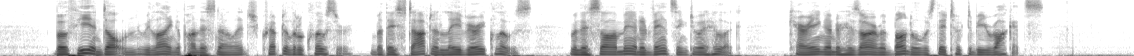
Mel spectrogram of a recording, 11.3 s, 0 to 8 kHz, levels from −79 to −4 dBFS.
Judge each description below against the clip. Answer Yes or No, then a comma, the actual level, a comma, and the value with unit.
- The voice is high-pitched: No, low, 115 Hz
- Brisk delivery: Yes, fast, 210 wpm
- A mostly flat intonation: Yes, narrow, 2.2 semitones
